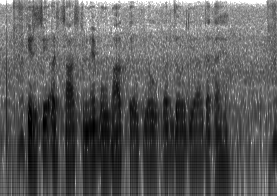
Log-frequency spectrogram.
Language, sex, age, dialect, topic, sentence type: Hindi, male, 18-24, Hindustani Malvi Khadi Boli, agriculture, statement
